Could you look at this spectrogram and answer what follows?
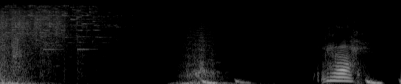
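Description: Window glass shattering in the Fate/stay night visual novel, a loud crash with trailing tinkle, followed by two short breathy vocal gasps or grunts after a brief silence.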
